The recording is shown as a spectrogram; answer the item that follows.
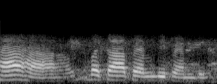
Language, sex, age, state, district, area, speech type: Sindhi, female, 30-45, Uttar Pradesh, Lucknow, rural, conversation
